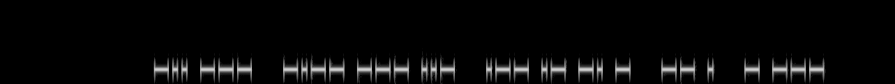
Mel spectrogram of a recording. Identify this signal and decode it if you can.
Morse code, heard as a keyed tone, about 26 wpm, 700 Hz. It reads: DO YOU WANT ME TO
